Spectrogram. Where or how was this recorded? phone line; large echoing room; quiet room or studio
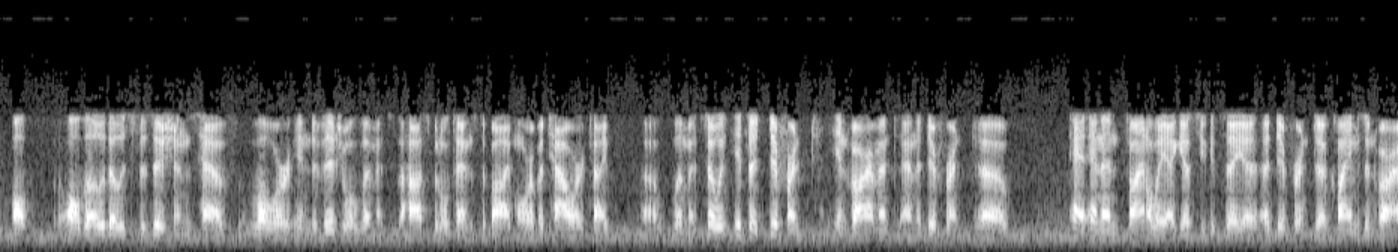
phone line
